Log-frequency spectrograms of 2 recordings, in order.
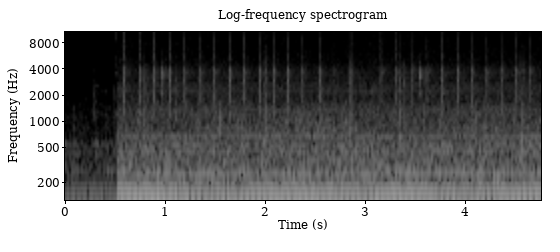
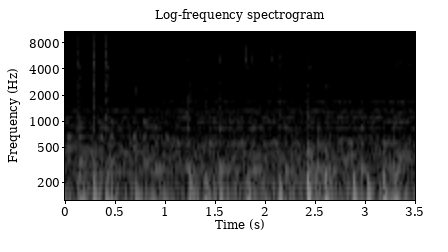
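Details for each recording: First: ASUS ROG G16 2024 laptop: a light ticking rattle of about four per second over a steady fan hum, caused by a loose screw and fan shroud. The owner is unsure whether it is shipping damage or a quality-control issue. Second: ASUS G16 2024 laptop opened up: light taps on the metal fan shroud give firm, dull clicks that die quickly with no buzz or rattle. This shroud is solid, unlike the other side with its loose screw.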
